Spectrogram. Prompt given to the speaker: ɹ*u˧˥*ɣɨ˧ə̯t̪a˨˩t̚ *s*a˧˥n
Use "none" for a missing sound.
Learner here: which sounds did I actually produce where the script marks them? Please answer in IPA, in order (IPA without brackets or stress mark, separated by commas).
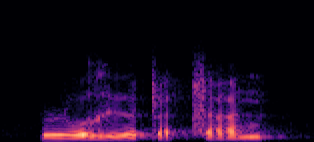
o˧˥, s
